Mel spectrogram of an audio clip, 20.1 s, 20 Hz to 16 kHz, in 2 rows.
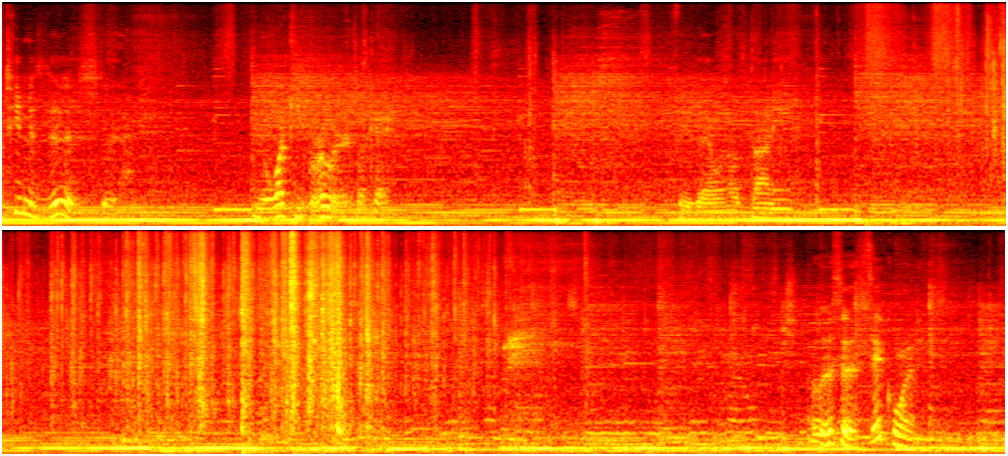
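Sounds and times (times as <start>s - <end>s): background music with bass line: 0.0s - 20.0s
foil wrapper crinkling: 9.4s - 15.2s.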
